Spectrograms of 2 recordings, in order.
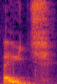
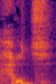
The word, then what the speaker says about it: H: ব্রিটিশে আমরা বলি, ব্রিটিশ ইংলিশে আমরা বলি এইচ, এইচ, এইচ, এ হর্ষই এইচ, এইচ। আর আমেরিকানরা বলে হাইচ, আই, আই, আই।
